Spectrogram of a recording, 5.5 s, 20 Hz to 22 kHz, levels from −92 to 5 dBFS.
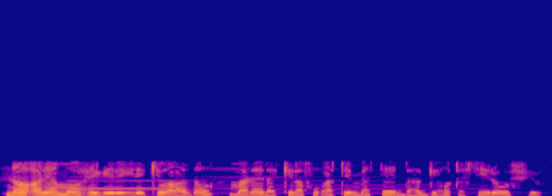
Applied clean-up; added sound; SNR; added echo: classical method spectral subtraction.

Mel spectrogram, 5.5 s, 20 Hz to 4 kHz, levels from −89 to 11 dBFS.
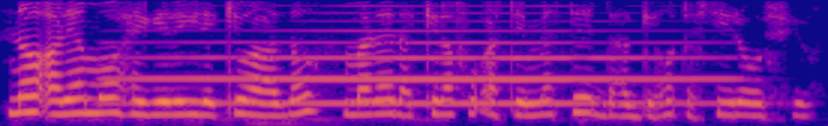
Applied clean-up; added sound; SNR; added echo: none; Wind instrument, woodwind instrument; 8 dB; none.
